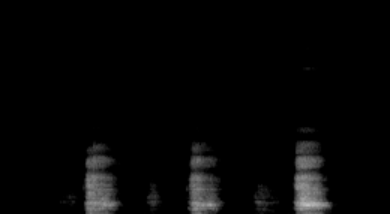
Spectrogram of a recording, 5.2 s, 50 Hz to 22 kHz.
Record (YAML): exhalation_length: 5.2 s
exhalation_amplitude: 16111
exhalation_signal_mean_std_ratio: 0.31
survey_phase: beta (2021-08-13 to 2022-03-07)
age: 45-64
gender: Male
wearing_mask: 'No'
symptom_none: true
smoker_status: Ex-smoker
respiratory_condition_asthma: false
respiratory_condition_other: false
recruitment_source: REACT
submission_delay: 3 days
covid_test_result: Negative
covid_test_method: RT-qPCR
influenza_a_test_result: Negative
influenza_b_test_result: Negative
